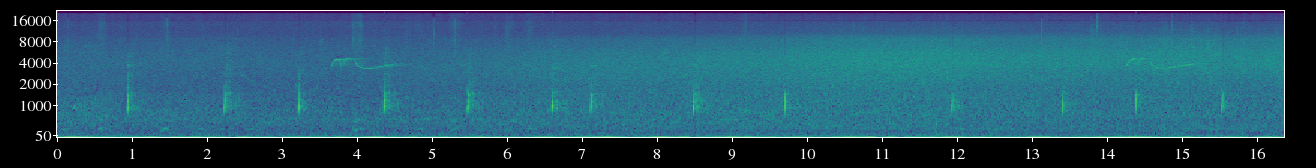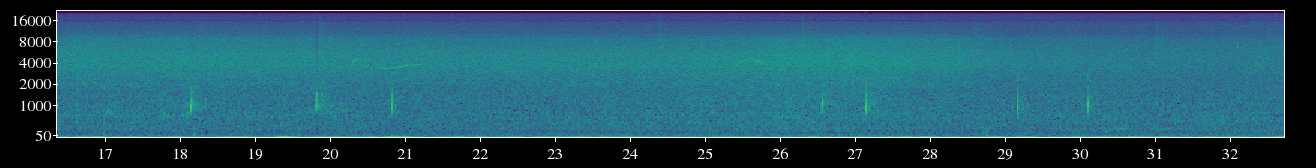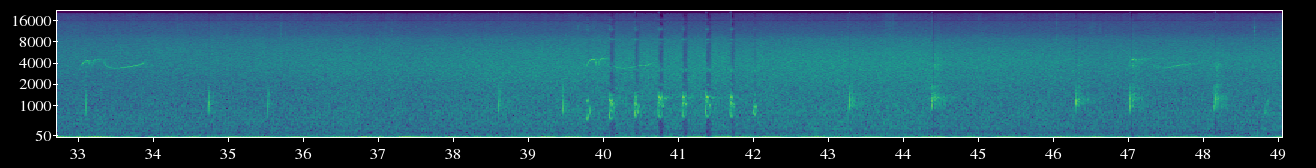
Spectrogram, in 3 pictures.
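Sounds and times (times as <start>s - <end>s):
gusting wind: 0.0s - 49.0s
turkey yelping: 0.1s - 7.5s, 8.4s - 8.8s, 11.9s - 15.8s, 39.4s - 42.4s, 43.2s - 44.7s, 46.3s - 49.0s
faint whistled bird call: 3.6s - 6.5s.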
